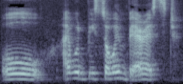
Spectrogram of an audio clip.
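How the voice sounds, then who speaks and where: A woman's voice: medium pitch, fairly even intonation, unhurried, creaky, a bit bright. A woman voicing an eager, boastful little blue male monster in a storybook read-aloud. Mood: proud.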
